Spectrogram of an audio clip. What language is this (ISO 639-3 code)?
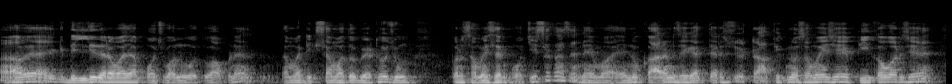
guj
